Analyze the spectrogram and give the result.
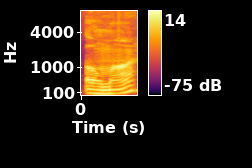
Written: Omar

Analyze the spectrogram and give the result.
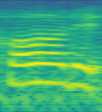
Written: kooru

